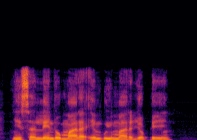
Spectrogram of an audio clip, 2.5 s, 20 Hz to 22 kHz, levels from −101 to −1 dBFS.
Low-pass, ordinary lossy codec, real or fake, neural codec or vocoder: none; none; fake; codec, 24 kHz, 6 kbps, HILCodec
